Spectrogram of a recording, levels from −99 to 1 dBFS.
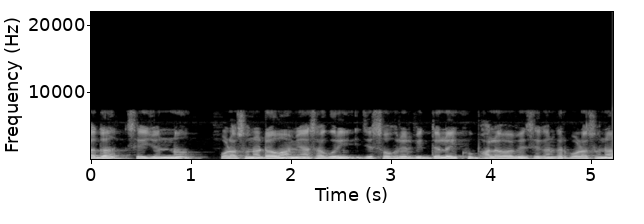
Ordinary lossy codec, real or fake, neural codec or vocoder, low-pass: none; real; none; 7.2 kHz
